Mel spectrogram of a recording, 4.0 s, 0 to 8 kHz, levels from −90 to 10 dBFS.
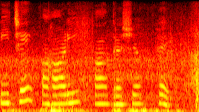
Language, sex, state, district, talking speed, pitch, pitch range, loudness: Hindi, female, Madhya Pradesh, Dhar, 75 wpm, 235 Hz, 225-250 Hz, -17 LUFS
